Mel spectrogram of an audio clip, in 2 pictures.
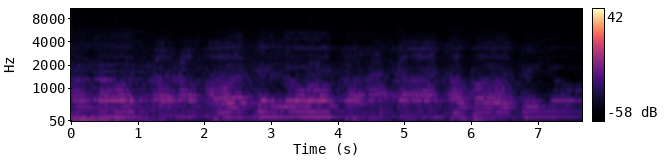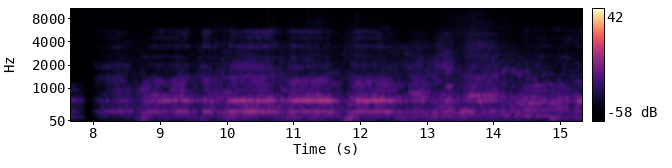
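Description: Group of voices chanting a Buddhist chant in unison on long held notes over a steady low drone. It breaks off for a moment about eight seconds in, then resumes.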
